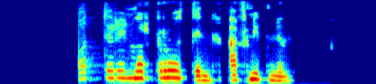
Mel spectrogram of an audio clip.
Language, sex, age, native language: Icelandic, female, 30-39, Icelandic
